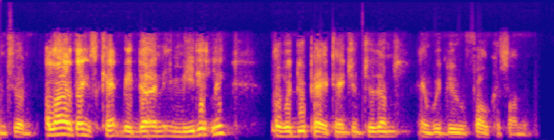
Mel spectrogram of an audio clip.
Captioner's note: speaking Spanish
